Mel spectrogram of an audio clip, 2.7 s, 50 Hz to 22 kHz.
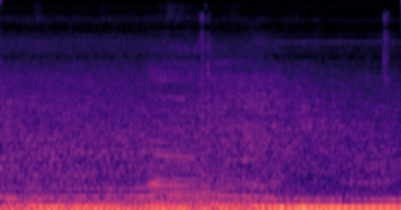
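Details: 2010 Mercedes C300 V6 with code P0306, cylinder six misfire: low idle with slightly uneven throb, attributed to a failing ignition coil.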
